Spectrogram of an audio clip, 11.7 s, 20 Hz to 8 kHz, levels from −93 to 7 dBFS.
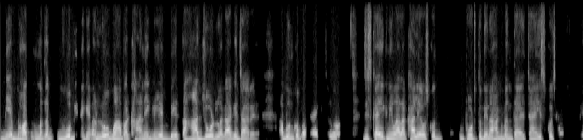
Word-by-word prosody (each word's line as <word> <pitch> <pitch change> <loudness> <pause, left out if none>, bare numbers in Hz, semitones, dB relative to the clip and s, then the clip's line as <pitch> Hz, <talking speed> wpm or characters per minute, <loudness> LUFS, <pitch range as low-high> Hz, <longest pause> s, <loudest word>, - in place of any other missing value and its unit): ये - - +3
बहुत 145 0 +3
मतलब 160 +3 -2
वो 135 +2 +5
भी 165 - +1 0.2
देखिए 145 +4 -4
ना 205 - -2
लोग 160 +2 +5
वहाँ 150 0 +4
पर 180 +2 0
खाने 140 +5 -4
के 160 +1 -5
लिए 165 0 +3
बेतहा 160 -1 0 0.2
जोड़ 155 +2 +4
लगा 150 +3 +4
के 150 - +3
जा 120 -1 -1
रहे 105 -1 -10
हैं, - - -22 0.5
अब 130 - +1
उनको 135 +4 +1
पता 460 0 -4
है - - +3
कि - - -14
चलो 150 -1 -1 0.5
जिसका 130 0 +1
एक 140 +2 -4
निवाला 140 0 +3
खा 130 - +4
लिया 130 0 +3
उसको 130 +2 -2 0.7
वोट 120 +1 +2
तो 135 - 0
देना 130 0 +1
हक 120 - -1
बनता 125 0 -3
है, 115 -1 -3
चाहे 115 +1 -4
इसको, 130 +2 -5
चाहे 130 - -12
उसको 415 -4 -19
140 Hz, 215 wpm, -19 LUFS, 130-160 Hz, 0.7 s, वो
